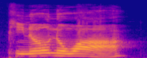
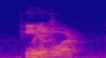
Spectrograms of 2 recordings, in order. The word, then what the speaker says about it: Pinot Noir: Pinot Noir. – No. Pinot Noir. – Okay. – That one you actually say the R.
